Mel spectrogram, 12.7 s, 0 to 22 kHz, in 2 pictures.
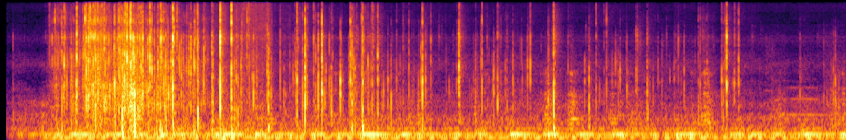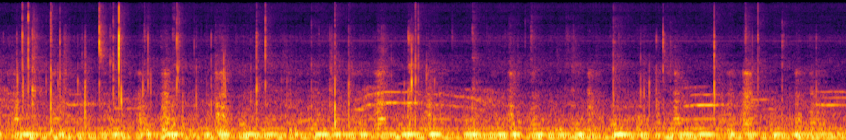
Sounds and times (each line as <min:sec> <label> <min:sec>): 0:00.4 ball up the scrap cellophane wrap 0:09.6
